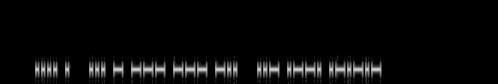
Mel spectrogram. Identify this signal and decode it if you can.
Morse code, heard as a keyed tone, about 37 wpm, 700 Hz. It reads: HE STOOD UP.
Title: Sentences from Top 1000 Words - Review Part 2 - 40wpm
